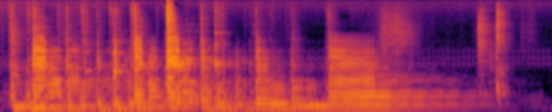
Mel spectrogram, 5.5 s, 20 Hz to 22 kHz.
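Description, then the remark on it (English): A guitar played through a slapback tape delay, using the 1978 setting, each picked note followed by a quick, tight echo, with dense strummed chords ringing out loudly before fading to a single final note. “So even though this is like a tape delay, just to show you, for example, I can go back to my main page and turn on the 1978, and that's a slap with a tape delay.”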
